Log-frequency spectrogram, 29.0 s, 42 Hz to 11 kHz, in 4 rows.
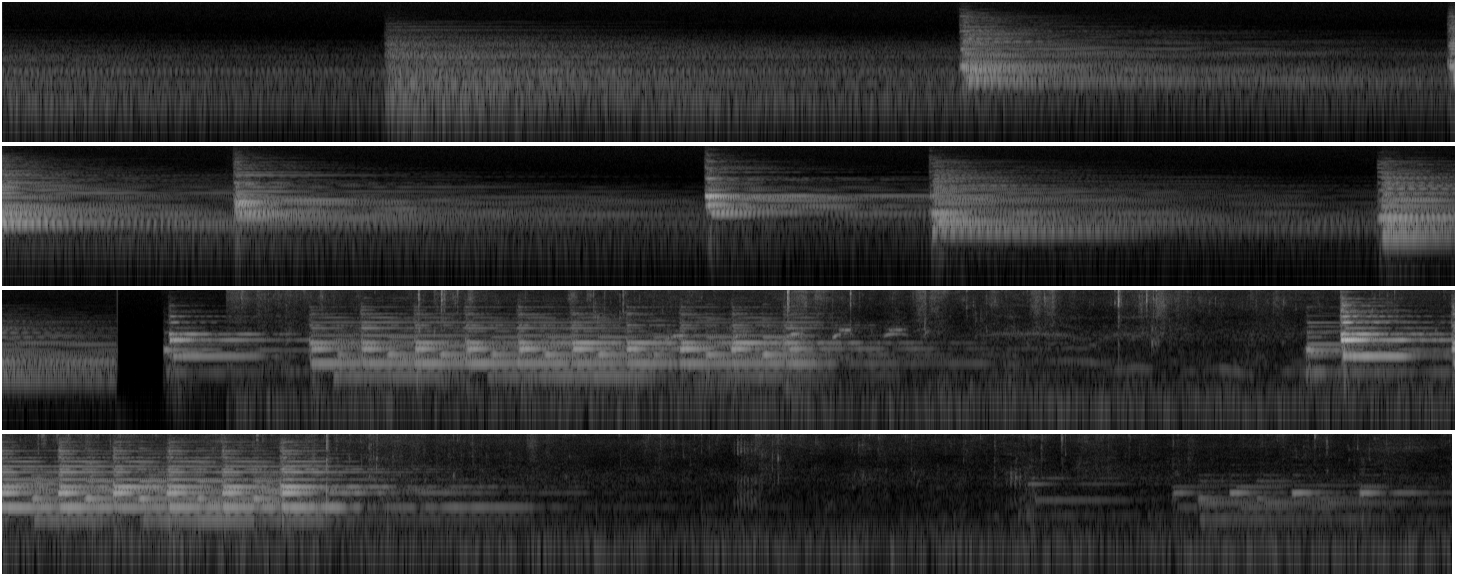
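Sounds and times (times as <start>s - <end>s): piano chords: 0.0s - 25.2s, 27.0s - 29.0s
fast high piano notes: 15.4s - 19.9s.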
